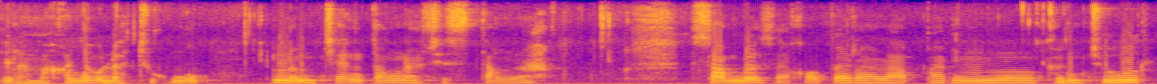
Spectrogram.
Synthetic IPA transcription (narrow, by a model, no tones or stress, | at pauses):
ilahmakaɲaudaht͡ʃukʊp̚ | nəmt͡ʃɛnt̪ɔŋnasisə̥t̪əŋah | sambəlsakopɛɾalapankəɲt͡ʃʊr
